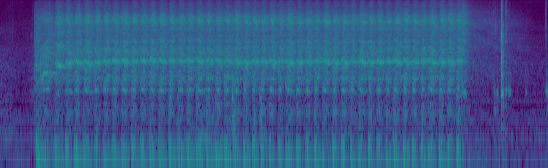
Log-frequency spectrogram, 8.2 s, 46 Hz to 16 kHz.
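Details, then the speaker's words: B17-swapped EF hatch on its first start attempts after the swap: starter cranks steadily, about three to four turns a second, for six seconds without firing; no fuel getting in, though the pump ran at first. "Okay, we don't have gas, so that's got to be what the problem is."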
